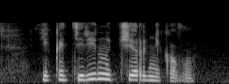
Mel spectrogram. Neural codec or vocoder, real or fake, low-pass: none; real; 7.2 kHz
